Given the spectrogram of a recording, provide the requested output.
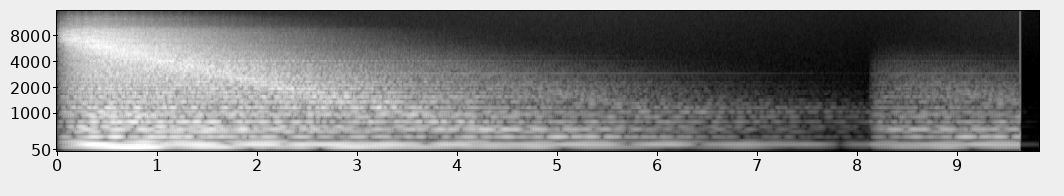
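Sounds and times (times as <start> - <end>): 
Roland JV 2080 poly saw synth playing C2: 0.0 - 7.3, 8.2 - 9.6.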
